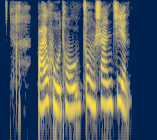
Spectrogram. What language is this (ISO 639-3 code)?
zho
